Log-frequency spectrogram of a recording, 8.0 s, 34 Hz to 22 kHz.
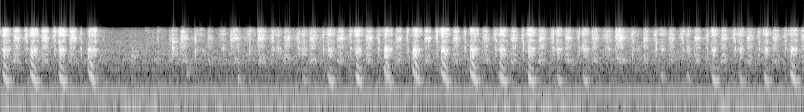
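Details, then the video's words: Small Yorkshire Terrier with heat stroke, February 2015: rapid, steady panting, about three to four short raspy breaths each second, unbroken from start to finish. "perrito con golpe de calor"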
